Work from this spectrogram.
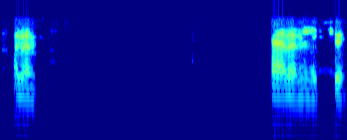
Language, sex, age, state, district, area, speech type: Bengali, male, 18-30, West Bengal, Purba Bardhaman, urban, conversation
